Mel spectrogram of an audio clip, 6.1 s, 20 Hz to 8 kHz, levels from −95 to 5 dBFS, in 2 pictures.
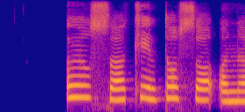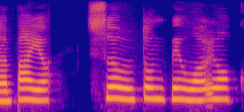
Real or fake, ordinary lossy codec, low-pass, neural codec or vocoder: fake; none; none; codec, 16 kHz, 1 kbps, X-Codec, WavLM features, trained on Multilingual LibriSpeech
